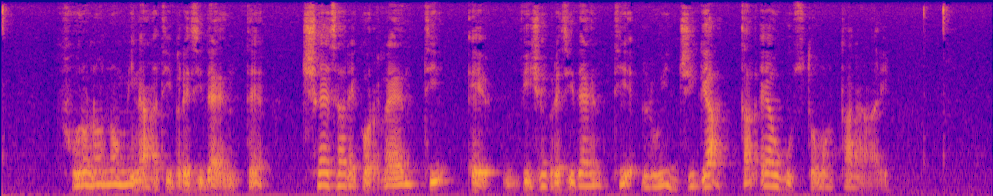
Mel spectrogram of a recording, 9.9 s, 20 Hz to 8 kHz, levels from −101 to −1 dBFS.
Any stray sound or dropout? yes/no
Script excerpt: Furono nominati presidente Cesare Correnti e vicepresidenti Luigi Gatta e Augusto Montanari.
no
